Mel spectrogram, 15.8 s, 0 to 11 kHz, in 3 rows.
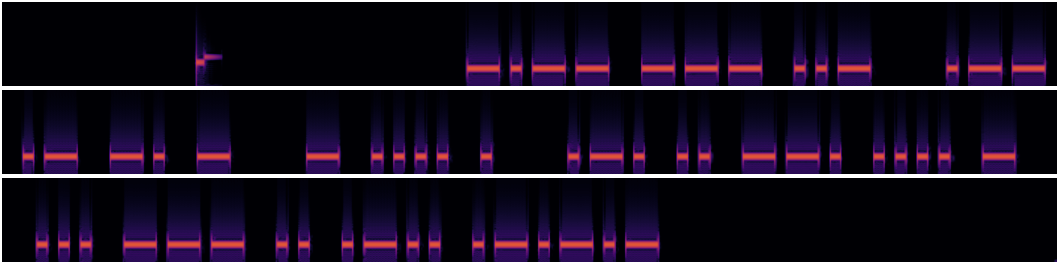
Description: Morse code, heard as a keyed tone, about 22 wpm, 700 Hz. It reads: YOU WANT THE RIGHT SOIL.
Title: Sentences from Top 1000 Words - Review Part 4 - 22wpm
